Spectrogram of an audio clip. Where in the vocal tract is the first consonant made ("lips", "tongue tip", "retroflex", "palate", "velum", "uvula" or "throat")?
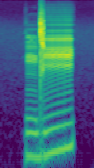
tongue tip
